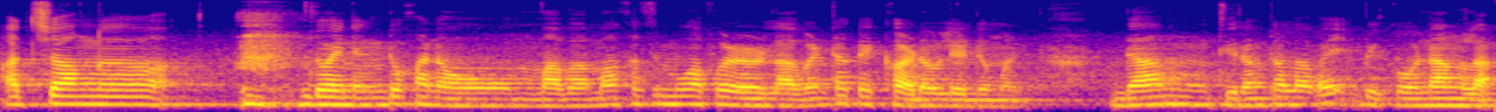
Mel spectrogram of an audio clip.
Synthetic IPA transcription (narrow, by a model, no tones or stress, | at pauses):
at͡ʃaŋnɯ | dojnɯŋdɔkʰanawmabamakʰazimuwapʰɯɾlabantʰakʰajkʰaɾdawledɯmɯn | daŋtiɾaŋtʰalabajbikʰɔnaŋla̰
